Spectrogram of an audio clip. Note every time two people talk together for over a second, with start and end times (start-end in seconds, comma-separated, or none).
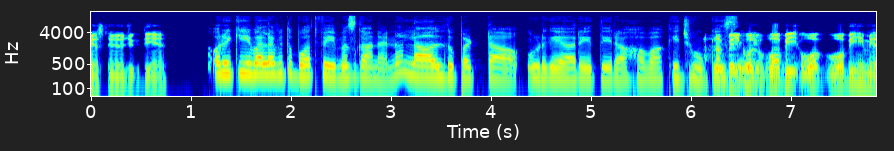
none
